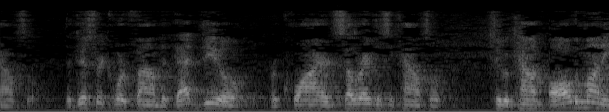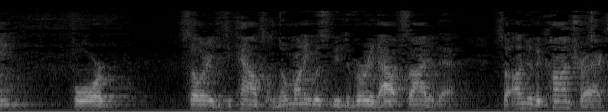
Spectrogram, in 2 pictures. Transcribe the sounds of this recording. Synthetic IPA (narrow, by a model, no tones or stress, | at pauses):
ãʊ̃nsl̩ˠ | ðɨdɪstɹ̥ɨkʰɔɹtfãʊ̃nðɨt̪̚ðɨt̚d̥ilˠ | ɹɨkʰw̥aɪə˞d̥sɛlˠə˞eɪd͡ʒɨ̃n̩sikʰãʊ̃nsl̩ˠ | tʰɨəkʰãʊ̃ntɔlˠðəmʌɾ̃i | fə˞ | sɛlˠə˞eɪd͡ʒɨnsikʰãʊ̃nsl̩ˠnoʊmʌɾ̃iwʌz̥tʰəbidɨvɜ˞ɾɨɾaʊtsaɪɾʌvðɨ̰t̚ | soʊʔʌ̃ndə˞ðɨkʰɑ̃ntʰɹ̥æk̚t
